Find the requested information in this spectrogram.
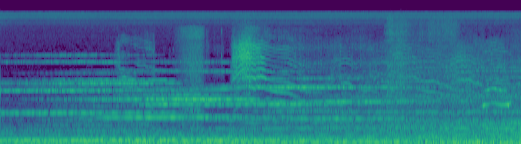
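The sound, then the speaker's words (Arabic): A single black cat inside a car meows a few times, with drawn-out, wavering cries that rise and fall over a steady droning hum. “دخلت ازاي القطط دي؟ معرفش. وقفت تاني بحاول اركز، لقيتها هي قطة واحدة لونها اسود.”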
